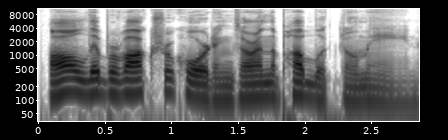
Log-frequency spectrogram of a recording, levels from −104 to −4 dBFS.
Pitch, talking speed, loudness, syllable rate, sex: 115 Hz, 170 wpm, -19 LUFS, 5.5 syllables/s, male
